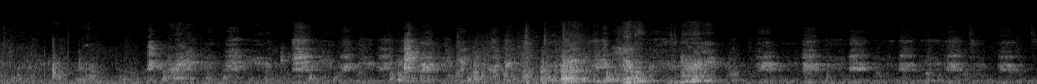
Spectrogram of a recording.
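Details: Bulldog playing in a basement: rough, breathy panting and snuffling bursts, irregular and roughly every half second, with scuffling through most of the recording in a small indoor room.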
